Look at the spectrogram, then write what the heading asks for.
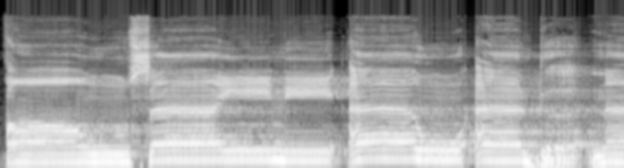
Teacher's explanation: Huruf qaf yang berfathah a ini bertemu dengan huruf waw sukun harus kita lembutkan karena ini adalah bacaan lain.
